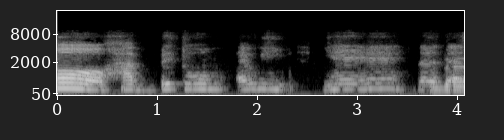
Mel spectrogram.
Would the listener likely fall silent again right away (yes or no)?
no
